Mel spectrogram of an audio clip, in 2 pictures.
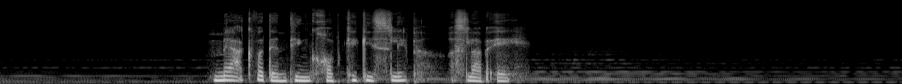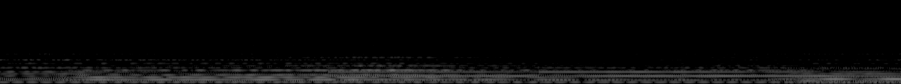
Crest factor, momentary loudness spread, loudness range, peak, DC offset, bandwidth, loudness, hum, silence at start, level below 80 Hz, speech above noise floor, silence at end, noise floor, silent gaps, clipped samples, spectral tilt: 24 dB; 29 LU; 27 LU; -4 dBFS; under 0.1%; 14 kHz; -21 LUFS; none; 2.1 s; -70 dBFS; 35 dB; 0 s; -54 dBFS; none; under 0.1%; -5.5 dB/octave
